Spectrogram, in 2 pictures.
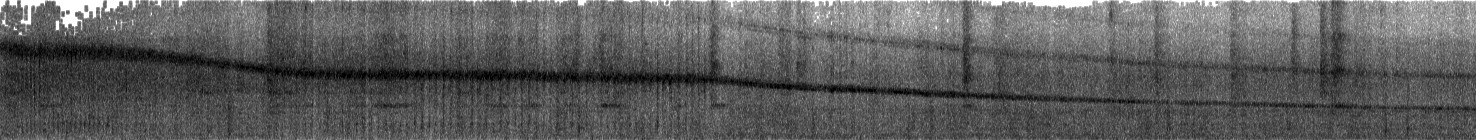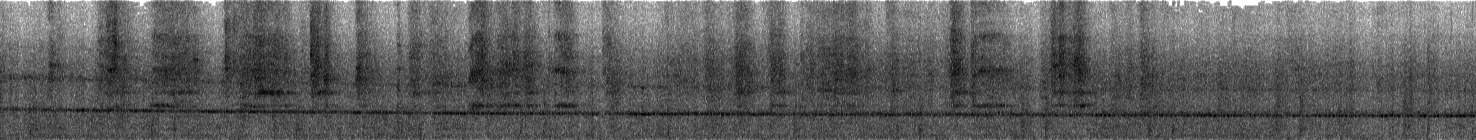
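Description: Diesel-hauled passenger train running along the line, heard from an open carriage window: a steady rumble with scattered clicks from the rail joints, more of them in the second half. Over it a thin, high whine slowly falls in pitch.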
